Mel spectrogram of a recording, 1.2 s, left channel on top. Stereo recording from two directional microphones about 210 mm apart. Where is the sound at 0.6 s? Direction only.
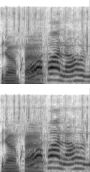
25° left (ahead or behind).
